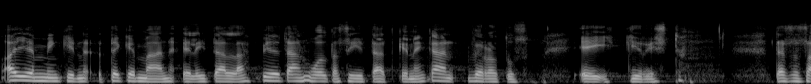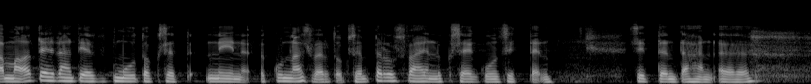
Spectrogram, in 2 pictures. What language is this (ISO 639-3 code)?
fin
